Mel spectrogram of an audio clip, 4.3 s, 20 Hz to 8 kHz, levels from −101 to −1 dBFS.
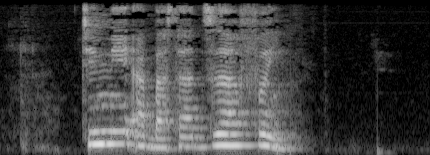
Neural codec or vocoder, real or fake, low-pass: none; real; 7.2 kHz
